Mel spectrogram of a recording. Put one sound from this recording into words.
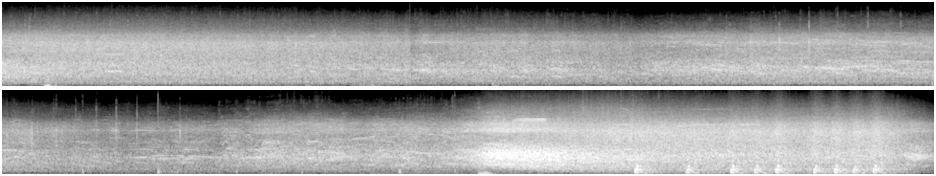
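A large crowd murmurs and chants in an open stadium.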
